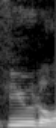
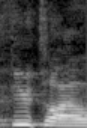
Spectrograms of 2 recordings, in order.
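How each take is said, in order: First: It is said with an American pronunciation. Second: It is said with a British pronunciation.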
